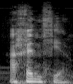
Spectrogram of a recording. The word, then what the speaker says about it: agencia: In both languages, the letter G represents a soft G sound rather than a G when it's followed by an E or an I. But the soft sound is different in either language.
